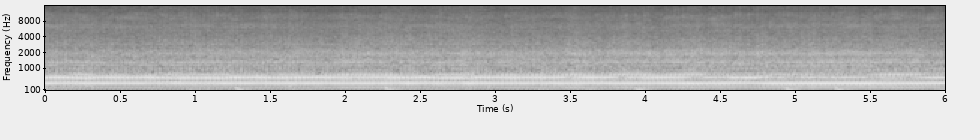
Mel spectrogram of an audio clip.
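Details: Honda Sonic motorcycle after replacing a regulator/rectifier (kiprok) that failed after over a dozen years with a new larger-finned unit: an even, steady engine note with a constant hum and brief dips at blips, with no knocks or misses, so it runs healthy.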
